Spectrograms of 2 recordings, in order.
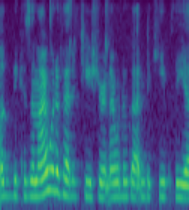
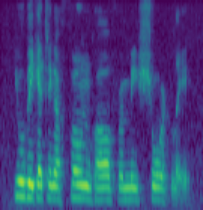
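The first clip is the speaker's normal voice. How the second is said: dark, ominous, foreboding, threatening tone; 3 semitones lower than usual. Retelling how Kyle tweets at backers: imitating Kyle sounding ominous. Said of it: "it sounds really ominous the way he says it".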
